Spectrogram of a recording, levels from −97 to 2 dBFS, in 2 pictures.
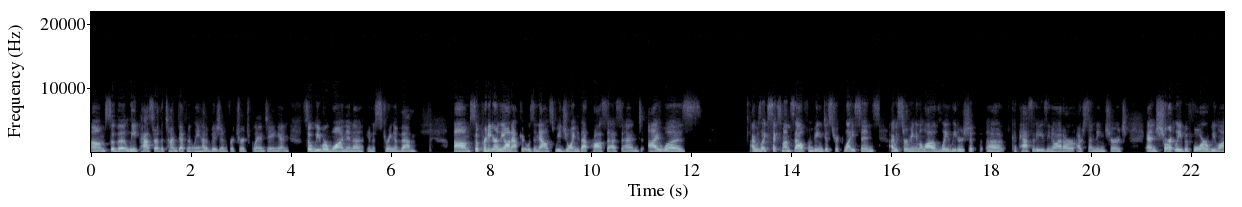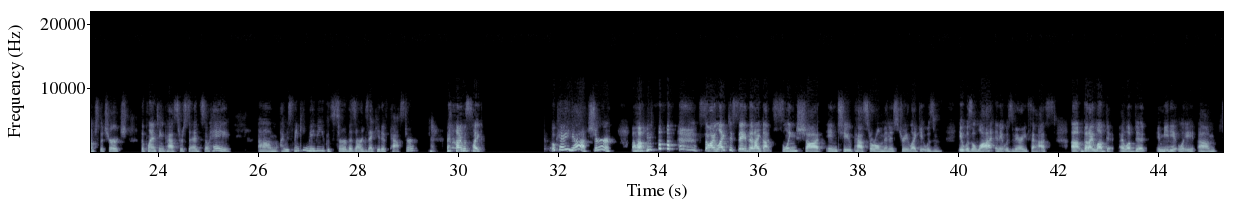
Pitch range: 175-215 Hz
